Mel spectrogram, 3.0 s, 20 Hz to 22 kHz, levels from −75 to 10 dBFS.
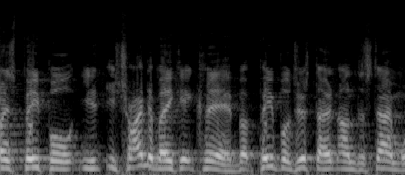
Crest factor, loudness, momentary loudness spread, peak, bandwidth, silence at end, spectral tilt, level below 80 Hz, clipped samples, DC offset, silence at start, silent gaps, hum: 12 dB; -20 LUFS; 5 LU; -6 dBFS; 8.8 kHz; 0 s; -7.5 dB/octave; -46 dBFS; under 0.1%; under 0.1%; 0 s; none; none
